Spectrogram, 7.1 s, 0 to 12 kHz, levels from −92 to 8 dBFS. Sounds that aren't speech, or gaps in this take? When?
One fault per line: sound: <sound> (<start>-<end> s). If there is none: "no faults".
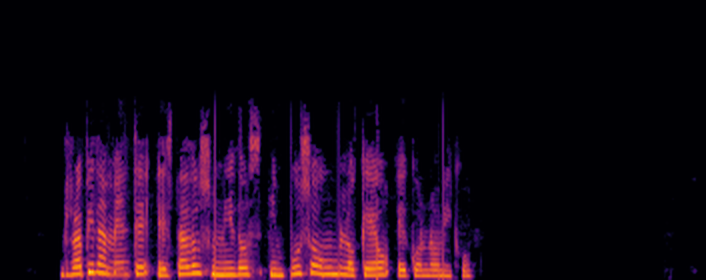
no faults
